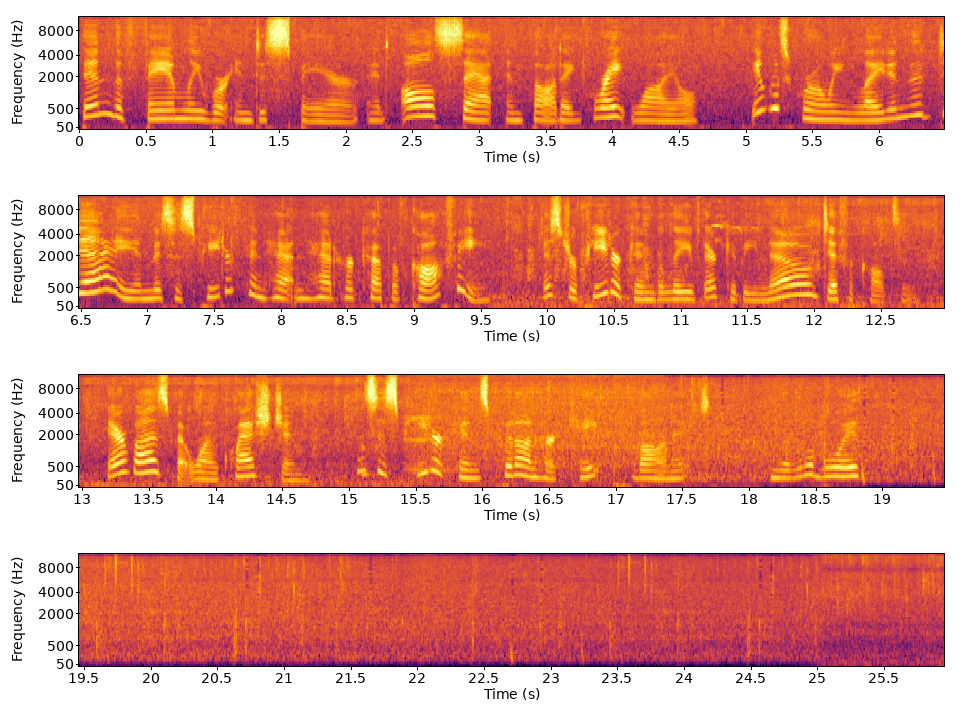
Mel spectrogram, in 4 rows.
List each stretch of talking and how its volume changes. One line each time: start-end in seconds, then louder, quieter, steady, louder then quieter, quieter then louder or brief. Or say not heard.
0.0-18.9 steady.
